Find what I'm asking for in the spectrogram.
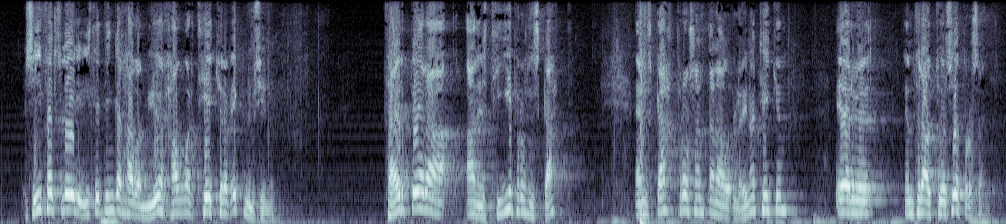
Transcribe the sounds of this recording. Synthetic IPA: siːfɛlsfleːjɾɪvislejt̪iŋkaɾ̥ɦavamjœːɣhaːwaɾt̪ʰɛːcʏɾavejknʏmsḭːnʏ̰m | θajɾpɛːɾaaːðɛnst̪ʰiːjɪpʰɾowsɛnt̪skaht̪ | ɛnskaht̪̚pʰɾowsɛnt̪anawlœːɥnat̪ʰeːcʏmɛɾʏʏmθɾjaːwt̪ʰiɔsjɛpʰɾo̰wsɛ̰n̥t̪

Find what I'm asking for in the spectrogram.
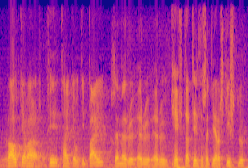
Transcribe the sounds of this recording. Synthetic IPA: raːwðcavaɾfɪːɾɪt̪ʰaːjcauːt̪ipaːjsɛmɛɾʏʔɛɾʏʔɛɾʏcʰejft̪aɾ̥t̪ʰɪlθɛs̬ːaðcɛːɾascist̪lʏɾ̥

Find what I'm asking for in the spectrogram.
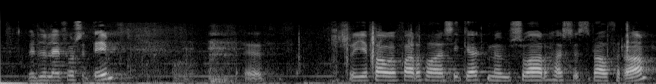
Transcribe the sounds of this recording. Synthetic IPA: vɪɾðʏlɛːɣɪfɔrsɛt̪ɪ | sɔjɛfaːwɪafaːɾaθaðɛsicɛknʏmsvaːɾɦajsɪst̪ɾaːwθɛra

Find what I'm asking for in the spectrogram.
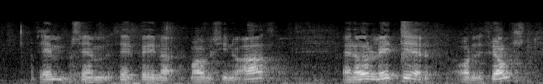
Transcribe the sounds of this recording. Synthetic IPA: θejmsɛmθejɾpeːjnamaːwlɪsiːnʏ̰ʔaθ | ɛ̰nœðɾʏleːjt̪ɪɛɾɔɾðɪfɾjawlst̪

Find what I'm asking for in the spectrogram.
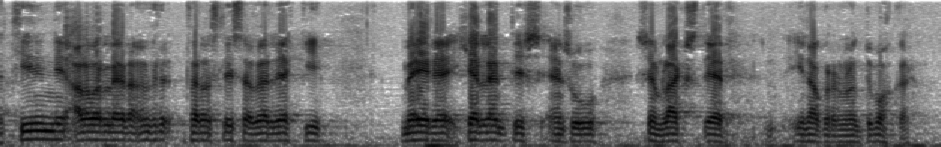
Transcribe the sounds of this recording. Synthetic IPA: t̪ʰiːðɪnːɪʔa̰lvaɾlɛɣɾaʏ̰mffɛɾðaðst̪ɪsavɛɾðɪɛhcɪ | meːjɾɪçɛɾlɛnt̪ɪsḛnsɔsɛmlajkst̪ɛɾḭnaːwkʰɾanlœnt̪ʏmɔhka̰ɾ̥

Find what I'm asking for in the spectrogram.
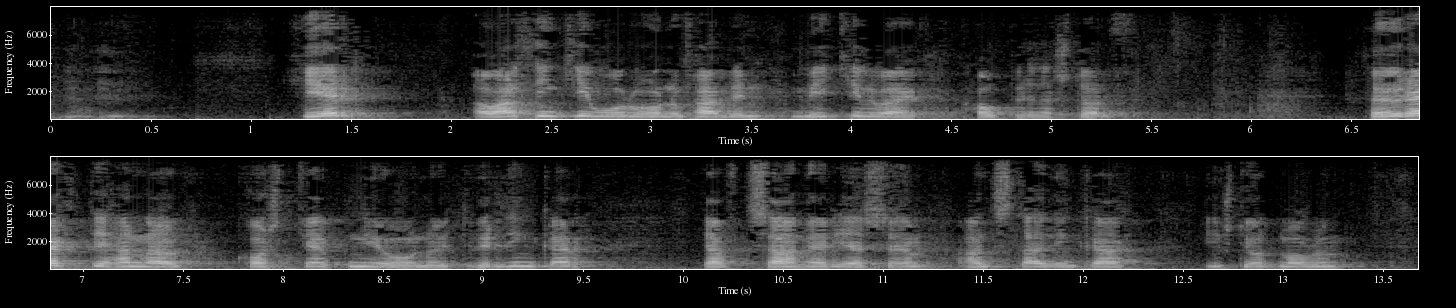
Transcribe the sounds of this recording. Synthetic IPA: çɛːɾ | awalθiɲcɪvɔɾʏhɔnʏmfaːɾlɪnmɪːcɪlvajɣaːwpɪɾðḁst̪œɾv | θœɥɣɾajxt̪ɪɦanːavkʰɔst̪cɛpnɪɔɣnœɥt̪vɪɾðiŋkaɾ̥ | jaft̪saːmɦɛɾjasɛma̰nt̪st̪ajðiŋka | ist̪jowɾt̪maːwlʏm

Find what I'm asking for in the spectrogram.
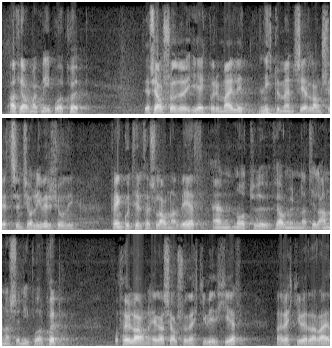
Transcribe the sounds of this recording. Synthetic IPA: aðfjawɾmaknaiːpuðaɾkʰœːp | θiasjawlsœðʏʔiejŋ̥kvɛɾʏmaːjlɪniht̪ʏmɛnːsjɛɾlawnsɾjɛ̰ht̪sɪnsja̰wliːvɪɾɪsjo̰wðɪ | fejŋkʏt̪ʰɪlθɛsla̰ːwna̰ðvɛːðɛnːɔːt̪ʏðʏfjawɾmʏnːʏnːat̪ʰɪla̰nːaɾ̥sɛniːpuðaɾkʰœːɥpa | ɔɣθœɥlawnʔɛ̰ɣasjawlsœðʏɛhcɪvɪðçɛːɾ̥ | θa̰ð̰ɾɛhcɪvɛɾðaraːjð

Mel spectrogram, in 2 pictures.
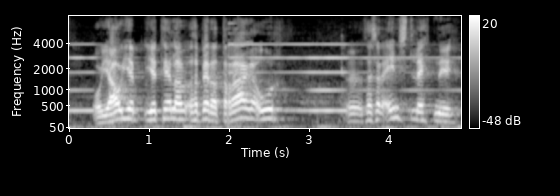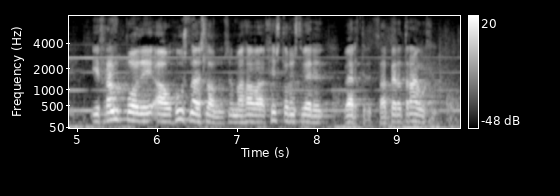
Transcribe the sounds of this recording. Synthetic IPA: ɔ̰ɣjaːwjɛjɛt̪ʰɛːlaθaðpɛːɾaðt̪ɾaːɣauɾ̥ | θɛsːaɾejnst̪lejhk̪nɪ | ifɾampɔðɪʔawhuːsnaðɪslaːwnʏmsɛmaðɦaːvafɪst̪awɾenst̪vɛːɾɪð | vɛɾt̪ɾɪ̰ð̥θaðpɛːɾaðt̪ɾaːɣauɾlḭ

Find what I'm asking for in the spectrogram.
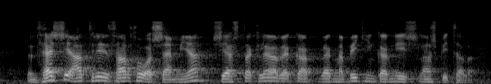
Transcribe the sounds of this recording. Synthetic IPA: ʏmθɛsːɪat̪ɾɪðɪθaɾ̥θowaðsɛmjasjɛr̥st̪aklɛɣaɛkavɛknapɪcːiŋkaɾnislanspiːt̪ʰa̰ːla̰

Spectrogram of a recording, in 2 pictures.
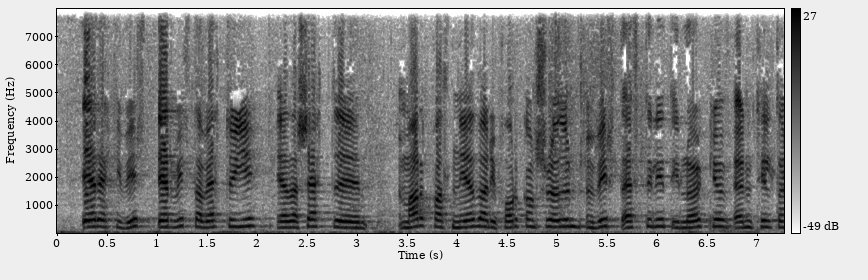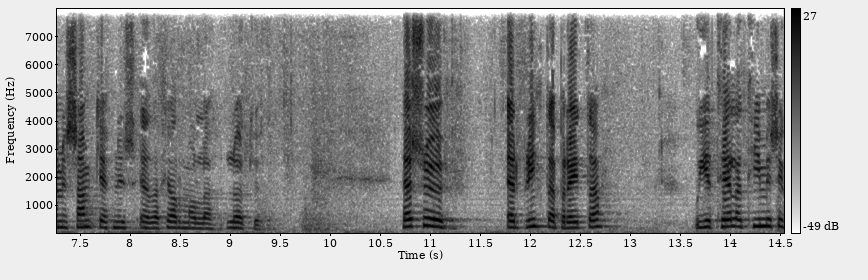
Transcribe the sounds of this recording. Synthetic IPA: ɛɾɛhcɪvɪ̥tɛɾvɪr̥t̪avɛht̪ʏjɪ | ɛðasɛht̪ | maɾkfalt̪nɛːðaɾifɔɾkawnsɾœːðʏnʏmvɪr̥t̪ɛft̪ɪlɪt̪ilœːcœvɛnːt̪ʰɪlt̪aːjmɪsːamcɛhpnɪsɛðafjawɾmawlalœːcʏθ | θɛsːʏ | ɛɾpɾin̥t̪aðpɾeːjt̪a | ɔɣjɛt̪ʰɛːlat̪ʰiːmɪsɛ

